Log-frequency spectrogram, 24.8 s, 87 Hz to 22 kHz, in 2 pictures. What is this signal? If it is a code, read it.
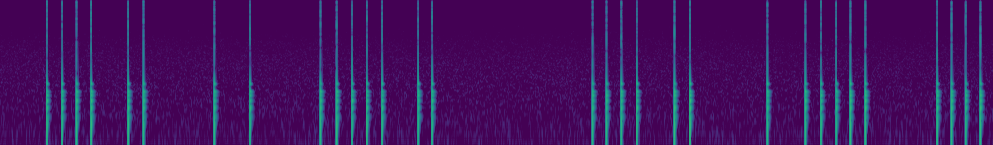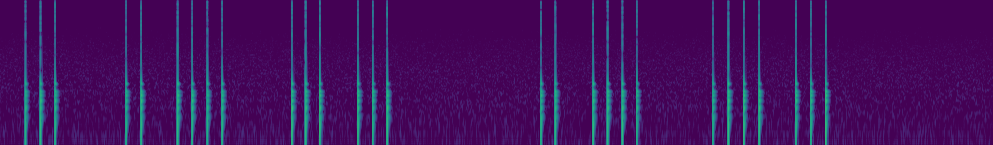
Tap code, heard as knocks on wood, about 5 knocks a second. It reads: RAW RESIN IS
